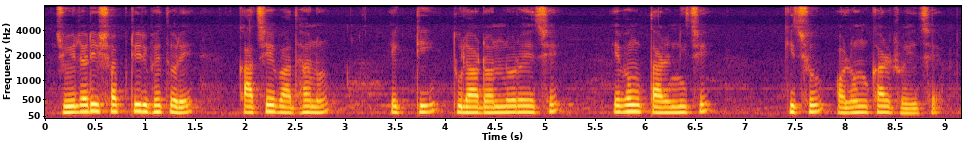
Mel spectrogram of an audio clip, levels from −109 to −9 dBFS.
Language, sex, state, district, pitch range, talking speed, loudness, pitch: Bengali, male, West Bengal, Cooch Behar, 155-175 Hz, 105 wpm, -18 LUFS, 160 Hz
